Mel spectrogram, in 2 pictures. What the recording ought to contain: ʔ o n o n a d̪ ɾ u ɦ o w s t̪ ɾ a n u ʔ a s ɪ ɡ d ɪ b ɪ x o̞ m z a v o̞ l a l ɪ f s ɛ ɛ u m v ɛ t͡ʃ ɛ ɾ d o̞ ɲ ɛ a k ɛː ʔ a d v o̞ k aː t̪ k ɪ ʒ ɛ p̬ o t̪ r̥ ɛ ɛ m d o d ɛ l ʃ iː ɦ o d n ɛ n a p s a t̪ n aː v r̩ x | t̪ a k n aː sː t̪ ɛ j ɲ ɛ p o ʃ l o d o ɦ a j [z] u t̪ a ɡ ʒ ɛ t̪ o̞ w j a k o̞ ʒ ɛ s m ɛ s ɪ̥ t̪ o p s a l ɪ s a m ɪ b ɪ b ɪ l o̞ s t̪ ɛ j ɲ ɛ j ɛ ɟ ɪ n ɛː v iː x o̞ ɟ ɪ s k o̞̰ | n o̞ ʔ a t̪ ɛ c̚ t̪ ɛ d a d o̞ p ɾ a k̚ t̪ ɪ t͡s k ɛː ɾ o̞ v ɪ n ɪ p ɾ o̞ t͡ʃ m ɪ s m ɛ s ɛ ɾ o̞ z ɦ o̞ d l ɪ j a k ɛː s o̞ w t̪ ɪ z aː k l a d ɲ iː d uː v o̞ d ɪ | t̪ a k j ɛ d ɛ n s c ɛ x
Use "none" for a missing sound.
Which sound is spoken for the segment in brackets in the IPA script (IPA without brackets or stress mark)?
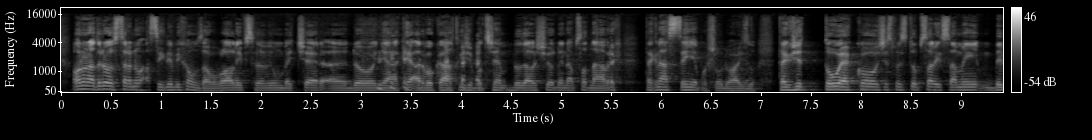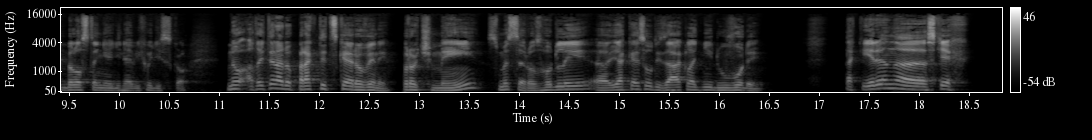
z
